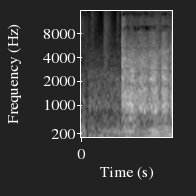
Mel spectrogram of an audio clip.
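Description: A Nissan 350Z with a suspected sticking throttle body cranks and fires up, with a brief quiet start and then a loud, close engine roar that continues steadily.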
